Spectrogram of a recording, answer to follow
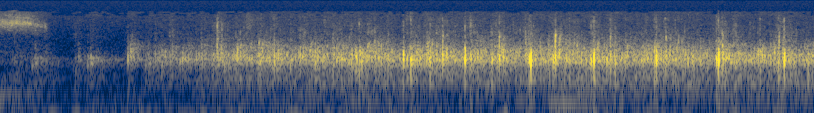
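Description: Crowd applauding faintly, starting about half a second in after a brief silence and going on as a steady patter of many hands clapping.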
